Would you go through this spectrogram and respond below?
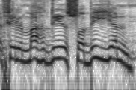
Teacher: تو دال کا صاد میں ادغام ہے، تو یہاں پر بھی اختلاس دوسری وجہ کی شکل میں جائز ہے۔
